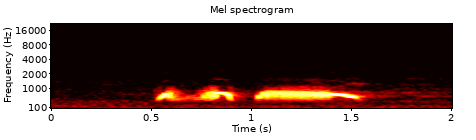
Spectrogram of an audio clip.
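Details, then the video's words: One coo phrase from a spotted dove calling in the Đồng Nai hills and forest, Vietnam. Two short bent notes lead into a long, steady coo that slides downward at the end. "Tiếng chim cu gáy thúc và gáy gọi vang cả núi rừng Đồng Nai"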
